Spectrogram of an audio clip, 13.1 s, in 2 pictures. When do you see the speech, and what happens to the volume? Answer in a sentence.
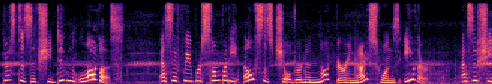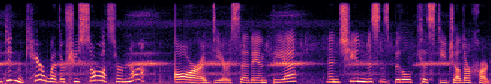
The speech can be heard from 0.0 to 13.0 s, at a steady volume.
